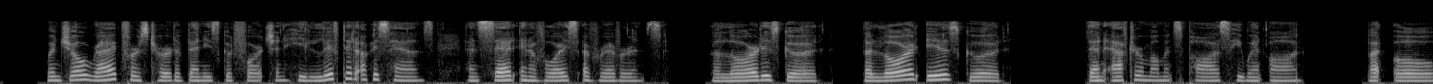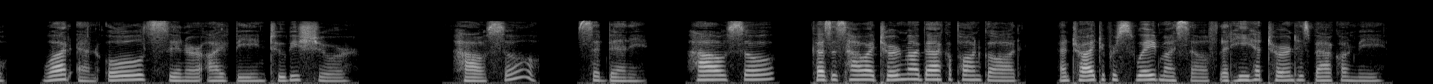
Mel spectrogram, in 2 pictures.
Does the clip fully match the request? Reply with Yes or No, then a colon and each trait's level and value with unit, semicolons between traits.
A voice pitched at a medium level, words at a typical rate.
Yes: medium, 180 Hz; average, 170 wpm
